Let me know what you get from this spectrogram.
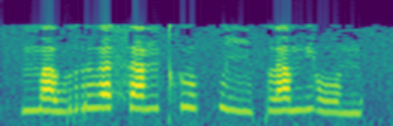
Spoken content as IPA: m a˩˦ w r ɯ˦˥ a̯ s a˦˥ ŋ kʰ l u˦˥ k̚ w iː˨˩ p l a˦˥ m j o˧ n

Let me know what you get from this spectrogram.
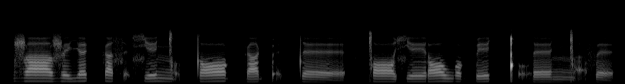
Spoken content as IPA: ʐ aː ʐ e j ɛ kː a s ɛ̰ ɕ e ŋ͡ǀ ɔ̰ tː ɒː kː a k͡p ɛ̰ tː ɛː | ǀ ɒː ɕ eː ɾ ɒː w ɔ k͡p e ǃʼ ɔ̰ ɾ ɛː ŋ͡ǀ a̰ f ɛ

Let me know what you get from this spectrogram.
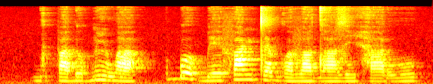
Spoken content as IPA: ɡ u˨ p a˨ ɗ ʊ˨ ɓ ĩ˦˨ w a˨ | ɓ o˦˨ ɡ͡b e˨ f a˦ ŋ t ɛ˦ ɡʷ a˨ v a˨ d aː˨ z i˨ h aː˨ ɾ uː˨˦

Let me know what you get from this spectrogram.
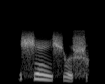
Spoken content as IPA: ʃ ɛ e̯ ʃ o ʂ

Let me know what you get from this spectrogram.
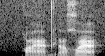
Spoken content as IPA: qʷ æː d̪ i ɾ ɜ ʁʷ æ

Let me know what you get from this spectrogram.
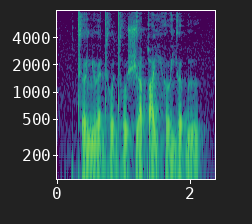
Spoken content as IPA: tʰ ə lʲ o ɐ̯ dʱ o dʱ o ʃ ɯ q ɤ j h ɤ j ə ɓ ɯ

